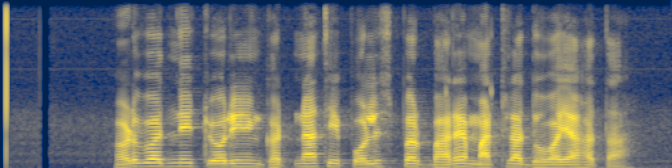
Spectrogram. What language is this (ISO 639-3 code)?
guj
